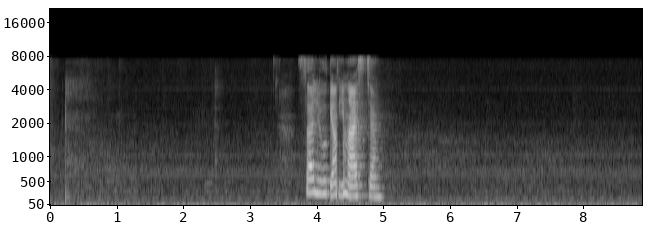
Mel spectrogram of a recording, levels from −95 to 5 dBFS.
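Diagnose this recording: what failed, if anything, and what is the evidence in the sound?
Frames out of order, a network or packet-handling fault: at 4.21 to 4.40 s and 6.77 to 7.03 s the speech flutters as two adjacent blocks of about 96 ms and 128 ms play swapped. Unlike a dropout or a repeat, nothing is lost or duplicated.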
